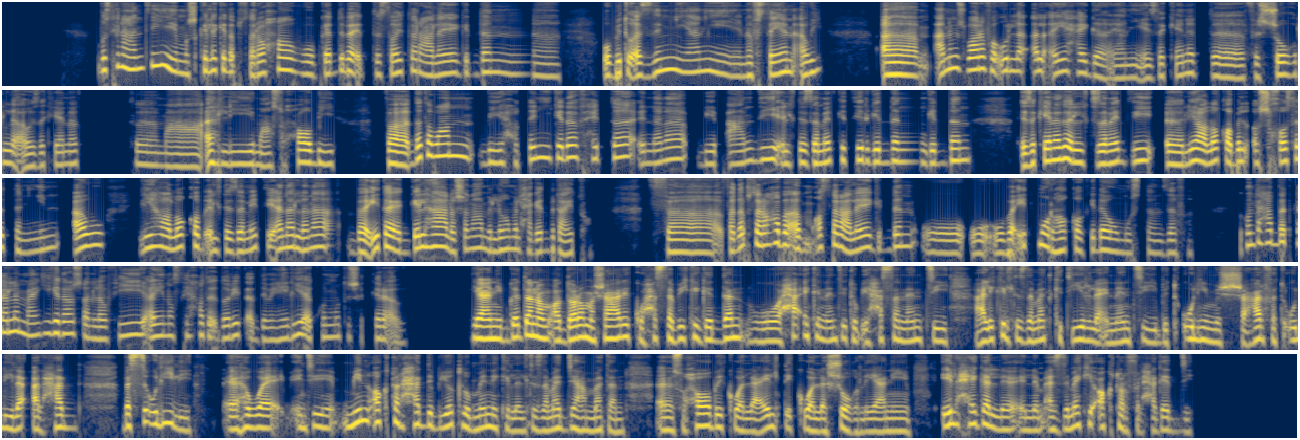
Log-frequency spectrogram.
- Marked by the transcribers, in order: none
- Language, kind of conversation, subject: Arabic, advice, إزاي أتعامل مع زيادة الالتزامات عشان مش بعرف أقول لأ؟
